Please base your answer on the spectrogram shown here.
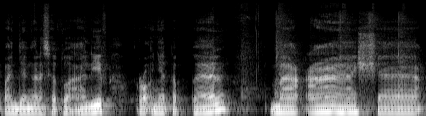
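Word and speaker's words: معاشا: Ma'asya, a-nya bagus, jangan sampai membacanya seperti huruf hamzah a, tapi a. Ma'asya, shinnya tebalkan karena ini shin besar ya, dengan cara desisnya yang banyak sya, atau seperti huruf sy gitu ya, sya, shi, shu, bash.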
